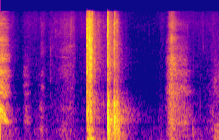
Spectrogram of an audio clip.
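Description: Two short knocks a fraction of a second apart about a second in, then a fainter one near the end, against a quiet room.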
